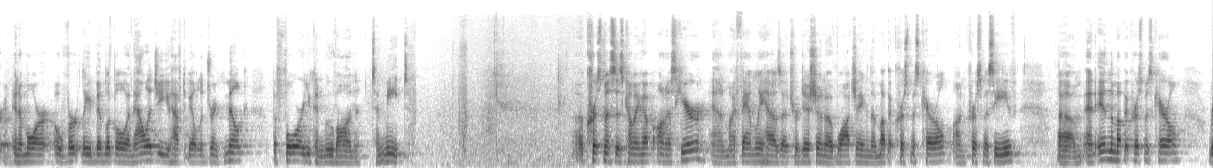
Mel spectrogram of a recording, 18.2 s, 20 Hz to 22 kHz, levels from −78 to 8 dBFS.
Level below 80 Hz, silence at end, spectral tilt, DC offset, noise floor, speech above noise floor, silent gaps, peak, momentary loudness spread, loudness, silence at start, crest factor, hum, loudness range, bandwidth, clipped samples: -64 dBFS; 0 s; -4 dB/octave; under 0.1%; -47 dBFS; 25 dB; none; 0 dBFS; 16 LU; -22 LUFS; 0 s; 22 dB; none; 5 LU; 16.5 kHz; under 0.1%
